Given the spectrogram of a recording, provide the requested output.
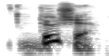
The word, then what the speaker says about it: Dusche: Dusche.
